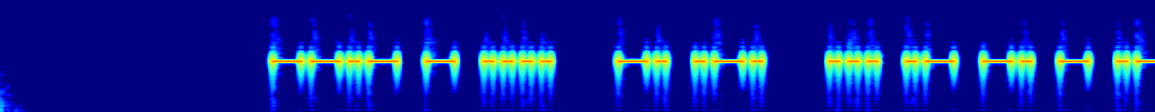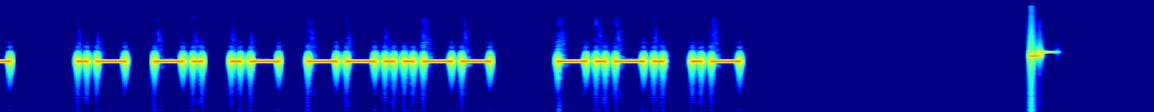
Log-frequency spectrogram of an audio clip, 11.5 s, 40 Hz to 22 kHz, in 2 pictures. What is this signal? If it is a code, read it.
Morse code, heard as a keyed tone, about 25 wpm, 700 Hz. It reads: QTH NR SANTA ANA, CA
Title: Practice QSO - Exchange 1 - Beginning - 25wpm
